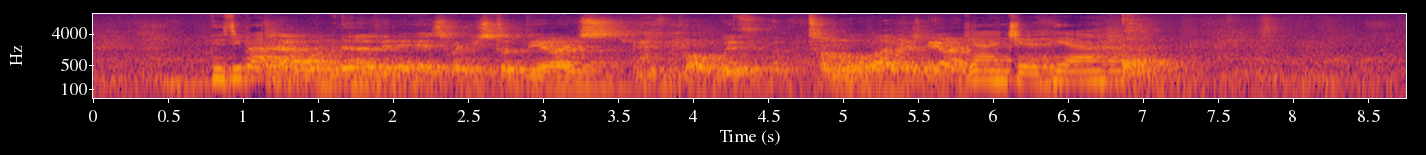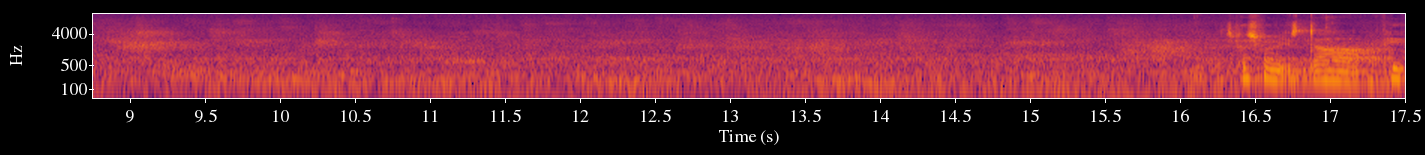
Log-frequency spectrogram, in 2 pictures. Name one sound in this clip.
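A man speaks calmly and close by, with echo as if in a large empty hall.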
